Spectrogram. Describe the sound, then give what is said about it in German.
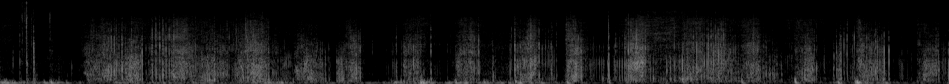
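Footsteps crunching on very cold snow at minus 40 degrees, a steady run of sharp, brittle crunches with a glassy, crackling texture, like walking on broken glass. No talking. “Also schon, wenn du draufläufst, klingt er so wie gebrochenes Glas, als würdest du auf Glasscherben gehen.”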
